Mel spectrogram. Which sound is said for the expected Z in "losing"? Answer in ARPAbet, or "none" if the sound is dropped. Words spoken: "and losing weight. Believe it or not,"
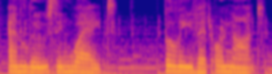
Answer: Z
